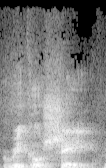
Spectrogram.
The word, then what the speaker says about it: Ricochet: Wie wird das ausgesprochen? Ricochet? Ricochet. Ricochet, also. Ricochet. der englische Begriff.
